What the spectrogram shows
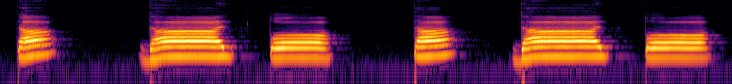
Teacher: زبان کا کنارہ یعنی طرف لسان جب ثنایا علیہ کی جڑ سے لگے تو تین حروف تا، دال، تو ادا ہوتے ہیں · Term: حروف نطعیہ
